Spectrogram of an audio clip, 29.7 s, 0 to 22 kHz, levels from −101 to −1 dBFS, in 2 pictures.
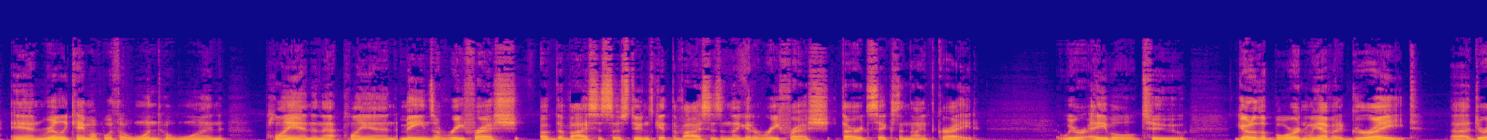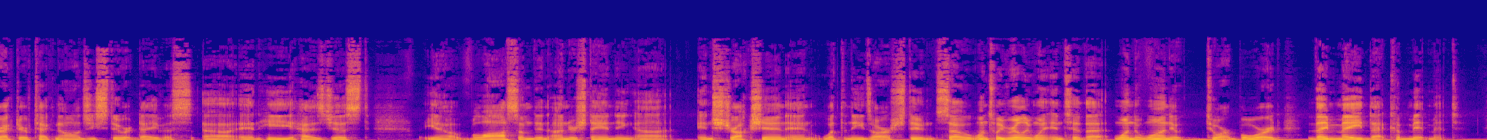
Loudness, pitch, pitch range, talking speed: -25 LUFS, 100 Hz, 90-105 Hz, 165 wpm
